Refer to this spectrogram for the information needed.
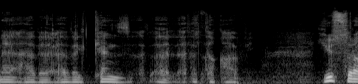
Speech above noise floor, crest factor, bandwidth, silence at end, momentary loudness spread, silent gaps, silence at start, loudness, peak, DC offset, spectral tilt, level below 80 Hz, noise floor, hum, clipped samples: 22 dB; 22 dB; 14 kHz; 0 s; 23 LU; none; 0 s; -31 LUFS; -6 dBFS; under 0.1%; -5.5 dB/octave; -58 dBFS; -50 dBFS; none; under 0.1%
